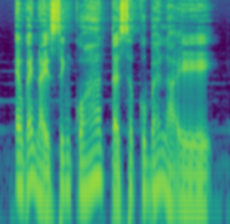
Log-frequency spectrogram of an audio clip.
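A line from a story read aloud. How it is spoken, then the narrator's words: Sad sigh. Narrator (Vietnamese): Liệu Tử Ninh buồn bã thở dài, rồi nói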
